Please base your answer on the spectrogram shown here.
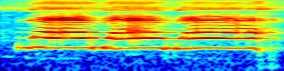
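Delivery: high sing-song wah wah wah; child wailing. Acted. Girl upstairs screaming and sobbing. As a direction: wail it like a cross child. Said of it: "screaming and sobbing".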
